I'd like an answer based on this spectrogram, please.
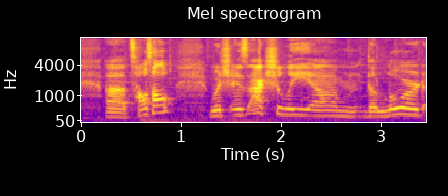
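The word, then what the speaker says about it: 曹操: names so for example I believe Taotao is in this and I don't know why I'm pronouncing it with an accent because I can actually say it properly tall tall which is actually the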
